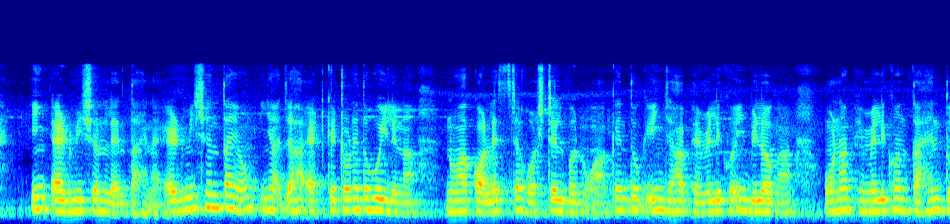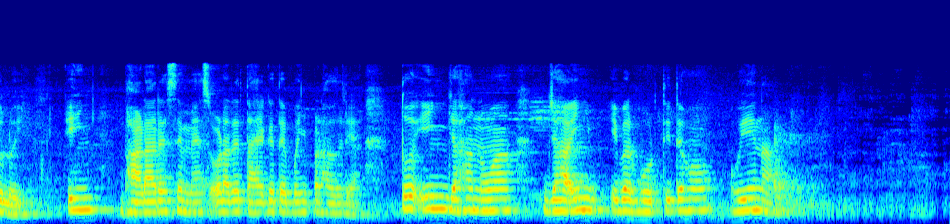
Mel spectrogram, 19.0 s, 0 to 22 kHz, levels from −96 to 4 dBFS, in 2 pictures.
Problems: echo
